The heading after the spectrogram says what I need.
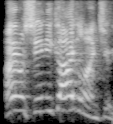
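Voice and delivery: hammed-up angry professor rebuke; mad professor. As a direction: snap it out like an irritated teacher. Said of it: "He gets mad".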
